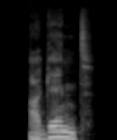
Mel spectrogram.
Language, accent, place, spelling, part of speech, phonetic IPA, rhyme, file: German, Germany, Berlin, Agent, noun, [aˈɡɛnt], -ɛnt, De-Agent.ogg
- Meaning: agent (male or of unspecified gender) (intermediary for certain services, such as for artistic performances or public relations)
